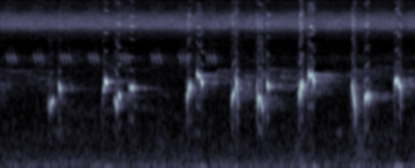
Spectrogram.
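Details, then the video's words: Yellow-vented bulbul song intended to get silent birds calling back: opening faint high ticks, then babbling chirped couplets of warm, slurred notes repeated steadily, with a continuous high background hiss. "Burung trucuk macet bunyi dan mandek pasti nyaut dengar suara burung trucuk ini"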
